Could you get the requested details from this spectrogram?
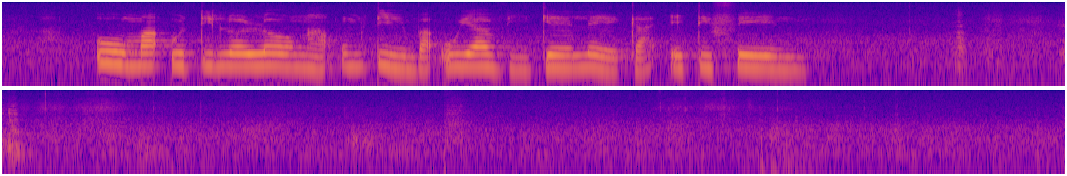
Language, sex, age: Swati, female, 20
